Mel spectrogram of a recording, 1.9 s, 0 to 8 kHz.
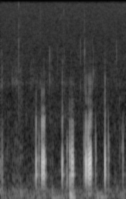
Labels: {"label": "biophony, knock croak", "recorder": "SoundTrap 300"}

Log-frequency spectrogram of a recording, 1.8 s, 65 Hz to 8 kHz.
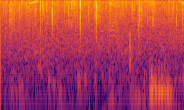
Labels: {"label": "biophony, dolphin", "recorder": "SoundTrap 500"}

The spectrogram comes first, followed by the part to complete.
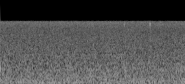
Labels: {"label": "ambient", "recorder": "HydroMoth"}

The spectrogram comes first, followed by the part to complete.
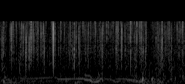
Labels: {"label": "biophony, cascading saw", "recorder": "SoundTrap 600 or HydroMoth"}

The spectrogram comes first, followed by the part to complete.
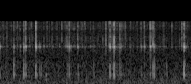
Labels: {"label": "ambient", "recorder": "HydroMoth"}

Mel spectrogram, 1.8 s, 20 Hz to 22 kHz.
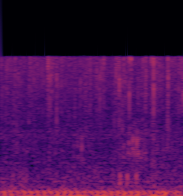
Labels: {"label": "anthrophony, boat engine", "recorder": "SoundTrap 500"}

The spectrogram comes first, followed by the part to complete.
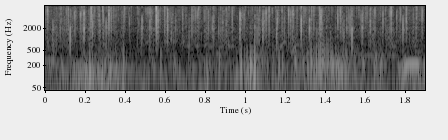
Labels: {"label": "biophony, cascading saw", "recorder": "SoundTrap 600 or HydroMoth"}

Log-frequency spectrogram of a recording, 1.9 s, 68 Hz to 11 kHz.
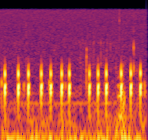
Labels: {"label": "biophony, knock croak", "recorder": "SoundTrap 300"}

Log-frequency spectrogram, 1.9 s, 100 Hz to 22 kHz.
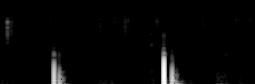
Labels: {"label": "biophony, double pulse", "recorder": "SoundTrap 300"}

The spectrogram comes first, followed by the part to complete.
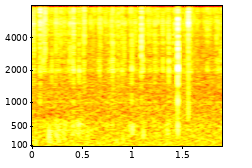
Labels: {"label": "ambient", "recorder": "HydroMoth"}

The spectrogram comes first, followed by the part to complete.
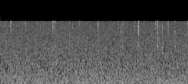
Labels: {"label": "ambient", "recorder": "HydroMoth"}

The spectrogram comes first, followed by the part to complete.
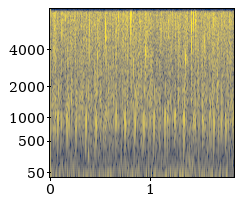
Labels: {"label": "biophony, rattle", "recorder": "SoundTrap 500"}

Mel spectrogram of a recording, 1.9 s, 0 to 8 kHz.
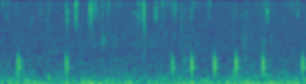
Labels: {"label": "biophony, knock croak", "recorder": "SoundTrap 300"}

